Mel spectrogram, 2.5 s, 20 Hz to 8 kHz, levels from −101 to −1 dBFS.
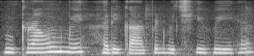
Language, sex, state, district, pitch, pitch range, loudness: Hindi, female, Haryana, Rohtak, 205 Hz, 195-220 Hz, -14 LUFS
